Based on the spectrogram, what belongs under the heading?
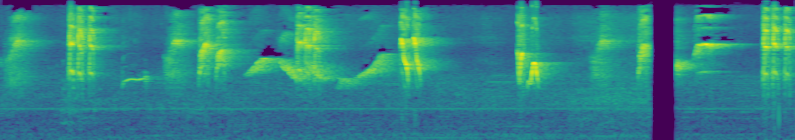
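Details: Kapas tembak bulbul from Padang, a lure recording played to caged birds to rouse their fighting temper and make them sing. Loud whistled and buzzy phrases, some rising and some falling, in separate bursts with short pauses, over a steady faint hum.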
